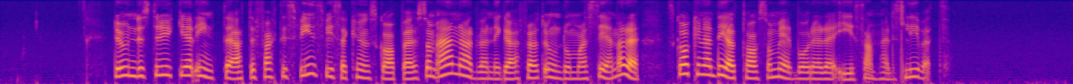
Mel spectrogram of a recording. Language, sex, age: Swedish, female, 17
